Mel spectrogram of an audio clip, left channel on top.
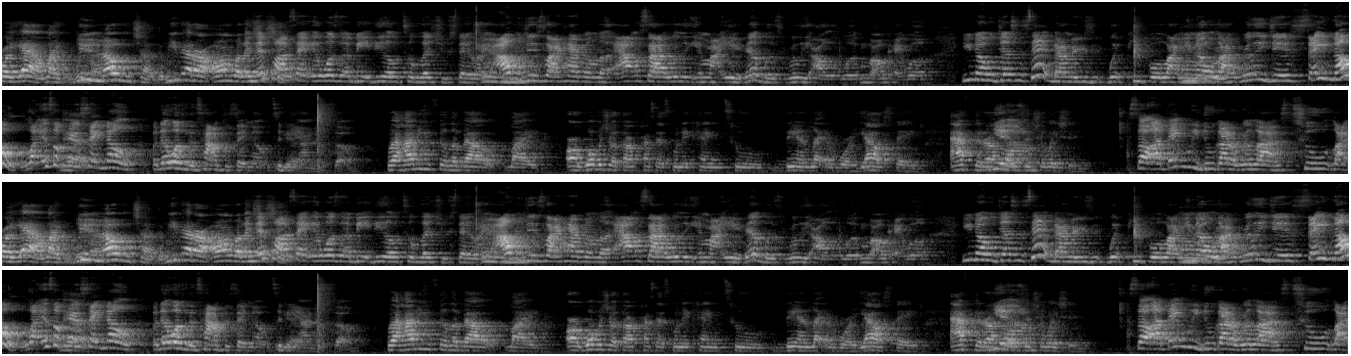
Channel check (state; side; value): normal; both; correlation 0.53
